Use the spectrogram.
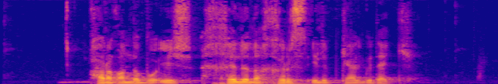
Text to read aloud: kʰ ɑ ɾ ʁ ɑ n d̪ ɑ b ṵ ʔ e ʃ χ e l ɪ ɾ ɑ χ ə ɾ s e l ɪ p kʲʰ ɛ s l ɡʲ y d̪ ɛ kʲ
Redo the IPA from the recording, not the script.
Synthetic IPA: qʰ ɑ ɾ ʁ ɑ n d̪ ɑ b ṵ ʔ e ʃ χ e l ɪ l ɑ χ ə ɾ s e l ɪ p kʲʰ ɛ l ɡʲ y d̪ ɛ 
